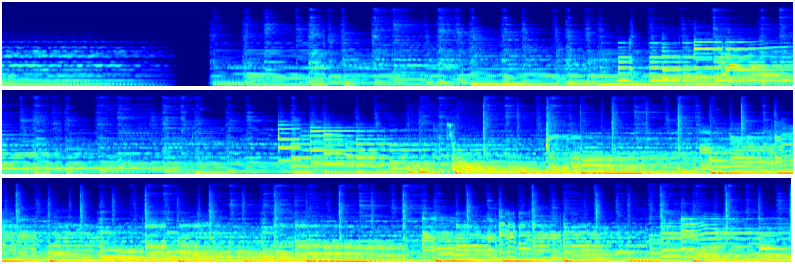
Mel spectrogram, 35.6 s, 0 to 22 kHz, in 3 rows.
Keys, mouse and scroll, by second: 2.8 right click, 3.5-3.9 scroll up 1, 3.9 right click, 5.0-8.6 drag, 14.8 click, 17.3 scroll up 1, 17.3 typing, 19.2 click, 19.5 right click, 21.8 click, 23.5 right click, 23.5 typing, 24.2 scroll up 1, 24.4 right click, 25.2 click, 28.3 right click, 29.0 click, 29.3 right click, 32.2 typing, 32.2 click, 32.6 right click, 33.5-35.2 scroll up 1.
